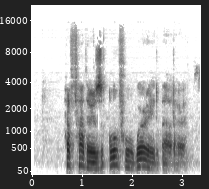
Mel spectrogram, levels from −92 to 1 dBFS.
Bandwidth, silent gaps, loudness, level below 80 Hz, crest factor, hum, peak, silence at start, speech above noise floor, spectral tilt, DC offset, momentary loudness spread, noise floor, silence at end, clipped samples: 14.5 kHz; none; -18 LUFS; -60 dBFS; 18 dB; none; -2 dBFS; 0.65 s; 42 dB; -4.5 dB/octave; under 0.1%; 12 LU; -60 dBFS; 0.3 s; under 0.1%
